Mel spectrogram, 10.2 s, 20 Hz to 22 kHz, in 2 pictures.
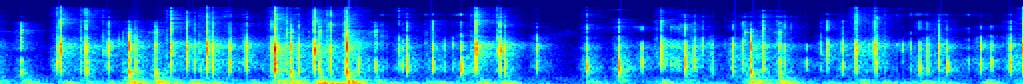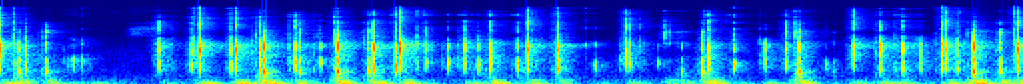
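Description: A GMK67 compact mechanical keyboard with PBT plastic keycaps is typed on with fingertips. Quick, bright, crisp clacks run in dense bursts with short pauses near 2.8 and 5.7 seconds. A faint low hum sits underneath.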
